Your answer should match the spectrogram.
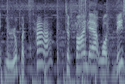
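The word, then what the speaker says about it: Nuriootpa: So we headed to Maggie's farm shop in Nuriupta, or as the locals say, Nuriupta, to find out what this South Aussie girl loves about SA.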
